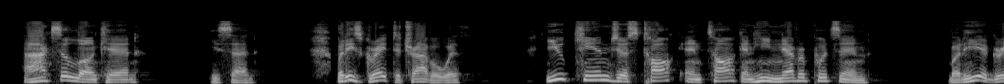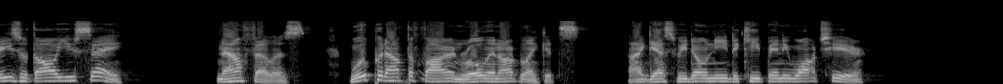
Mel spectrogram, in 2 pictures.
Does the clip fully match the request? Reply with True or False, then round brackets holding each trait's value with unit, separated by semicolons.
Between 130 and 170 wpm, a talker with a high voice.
False (150 wpm; 140 Hz)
